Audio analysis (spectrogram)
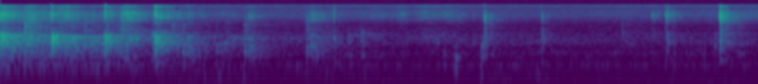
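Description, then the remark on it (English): A brief, quiet patter of audience applause after a poem reading that starts as a small burst of clapping and thins out into a few scattered claps before fading away. “And you don't have to clap.”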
